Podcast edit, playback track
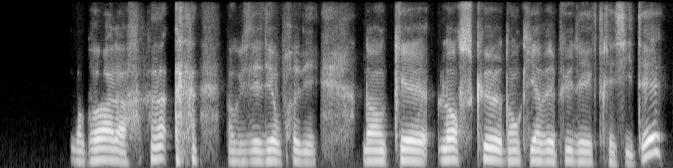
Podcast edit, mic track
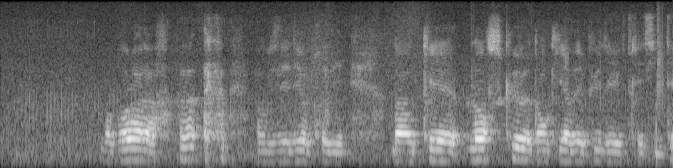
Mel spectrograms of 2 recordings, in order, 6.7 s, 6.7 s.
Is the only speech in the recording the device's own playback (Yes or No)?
Yes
